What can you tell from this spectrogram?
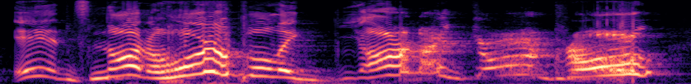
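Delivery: slow, high, loud exasperated shout; outraged shout. Real, not acted. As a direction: shout it down in disbelief. Streamer reacts to comment with outrage.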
